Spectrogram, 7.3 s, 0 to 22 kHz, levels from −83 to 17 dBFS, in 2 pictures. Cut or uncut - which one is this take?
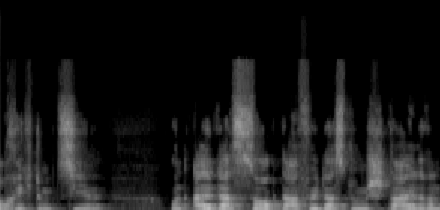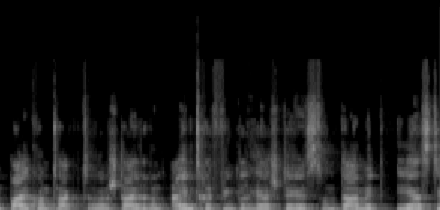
uncut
